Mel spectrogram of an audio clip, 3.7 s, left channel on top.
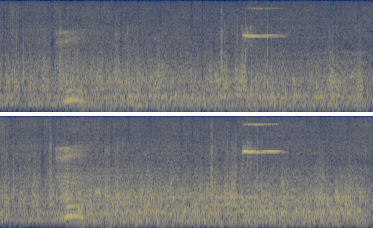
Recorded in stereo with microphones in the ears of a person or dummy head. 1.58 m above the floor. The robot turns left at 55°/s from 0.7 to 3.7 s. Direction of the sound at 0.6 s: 15° right (ahead or behind).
